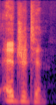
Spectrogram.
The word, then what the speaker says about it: Edgerton: It's Edgerton.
